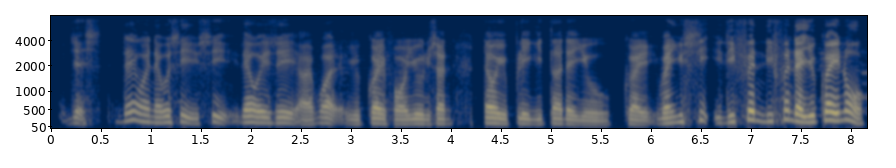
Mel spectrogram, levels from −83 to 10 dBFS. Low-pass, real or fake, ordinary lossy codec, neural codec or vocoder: 7.2 kHz; real; Opus, 64 kbps; none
